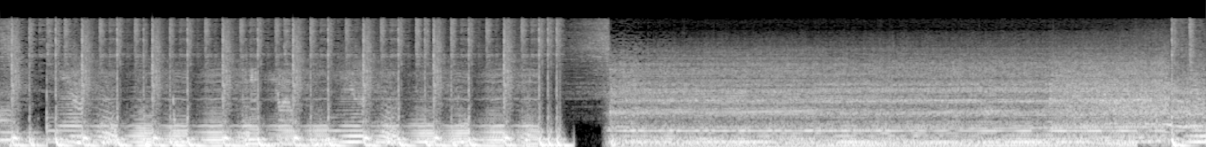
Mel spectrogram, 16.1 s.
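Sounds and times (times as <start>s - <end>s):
music: 0.0s - 16.0s
car engine at steady revs: 9.5s - 16.0s.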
